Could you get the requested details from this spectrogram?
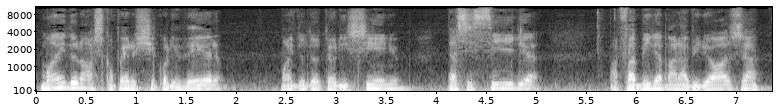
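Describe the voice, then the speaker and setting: A man's voice: fairly high pitch, normal speed, warm tone, a little hiss or hum. An older Brazilian man hosting a radio talk show, chatting fondly with callers and adding preachy asides. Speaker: radio host.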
